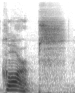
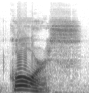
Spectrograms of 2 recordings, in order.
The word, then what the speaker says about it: corps: etcétera los cuerpos voluntarios y se pronuncia entonces cores recuerde si usted pronuncia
